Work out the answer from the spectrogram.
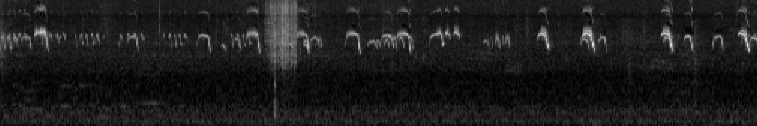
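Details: Colourful baby chickens, young chicks peeping: short high hooked chirps, often in quick pairs or triplets, scattered irregularly about once a second, with a brief broadband rustle near the middle over low steady background noise.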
